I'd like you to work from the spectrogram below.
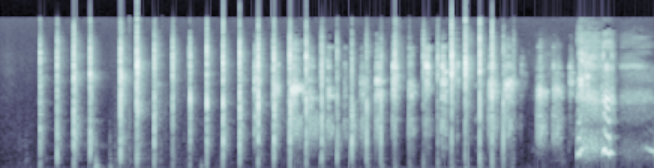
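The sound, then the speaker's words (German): Brisk hand clapping as applause for an intro: about thirty sharp claps in a quick, steady rhythm for several seconds, trailing off into a brief burst of rustling noise at the end. “Einmal kurz nochmal Applaus für das Intro.”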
